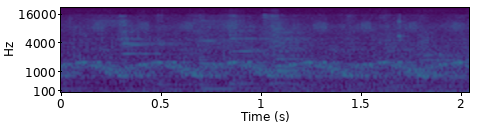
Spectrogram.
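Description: Ambulance siren in the video game GTA 5, a steady wailing up-and-down tone that is continuous and faint, mixed with low road rumble and no talking.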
